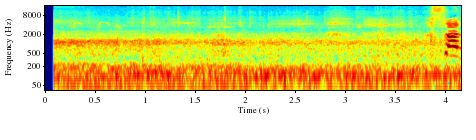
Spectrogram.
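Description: Near silence: a faint steady low rumble of a bicycle rolling on a tarmac path, with a few faint high chirps in the first second and a half.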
